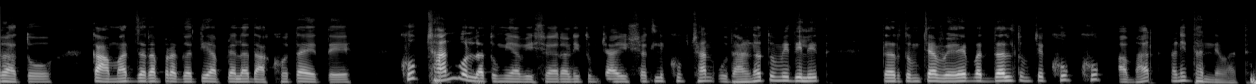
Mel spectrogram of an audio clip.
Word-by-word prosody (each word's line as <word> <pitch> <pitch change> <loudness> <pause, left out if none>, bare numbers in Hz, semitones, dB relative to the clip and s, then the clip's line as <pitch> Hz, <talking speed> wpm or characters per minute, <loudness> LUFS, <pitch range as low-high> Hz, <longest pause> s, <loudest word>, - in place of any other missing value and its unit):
राहतो, 125 -2 -1 0.4
कामात 135 +2 +5
जरा 145 -1 +3
प्रगती 135 -1 0
आपल्याला 130 0 +1
दाखवता 130 +4 -1
येते. 115 -1 -2 0.5
खूप 270 +2 0
छान 195 +9 +6
बोललात 170 - +4
तुम्ही 135 -1 -5
या 130 - +1
विषयावर 125 +1 -4
आणि 125 +1 -4
तुमच्या 130 +1 -3
आयुष्यातली 135 +4 -4
खूप 160 -3 -12
छान 165 +1 0
उदाहरणं 125 +3 -1
तुम्ही 180 -2 0
दिलीत, 165 0 +1 0.6
तर 150 -1 +3
तुमच्या 155 +1 +3
वेळेबद्दल 160 +3 +6
तुमचे 175 +1 -4
खूप-खूप 210 +2 -5 0.2
आभार 115 +9 -3 0.2
आणि 175 +4 -3
धन्यवाद. 105 -9 -6
140 Hz, 140 wpm, -26 LUFS, 125-160 Hz, 0.6 s, छान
